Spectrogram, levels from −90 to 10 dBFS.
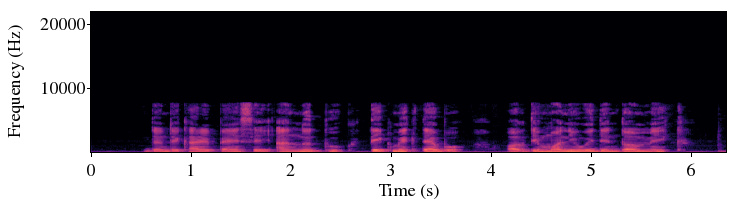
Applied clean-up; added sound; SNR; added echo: none; none; none; none.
